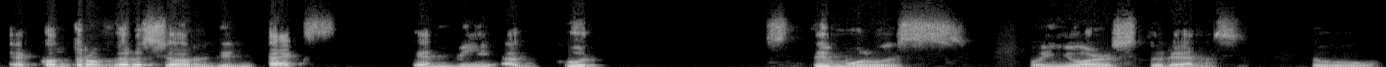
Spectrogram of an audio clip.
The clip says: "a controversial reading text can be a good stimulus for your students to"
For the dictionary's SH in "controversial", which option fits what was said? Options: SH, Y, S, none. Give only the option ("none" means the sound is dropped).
S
